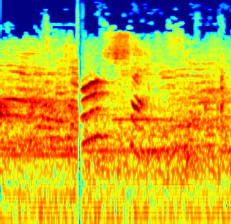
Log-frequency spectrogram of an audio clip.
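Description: Children's voices: high-pitched chatter and calls of young children playing, with a sudden brief dropout just under a second in where the sound cuts.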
